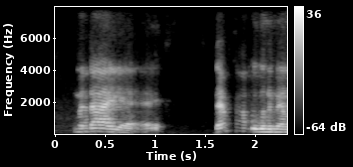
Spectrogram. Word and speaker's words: Madayag: It's Madayag. Madayag.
